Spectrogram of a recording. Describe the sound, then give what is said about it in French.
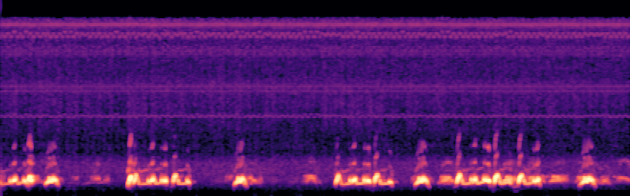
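European bee-eater song: short, rolling, trilled calls repeat in quick bursts with brief pauses, clear and alone against silence. “Et pour conclure, voici le chant du guépier d'Europe.”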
